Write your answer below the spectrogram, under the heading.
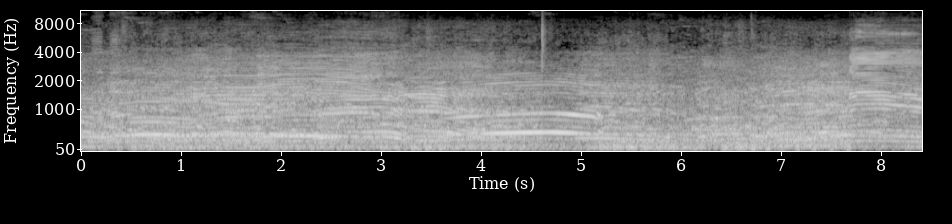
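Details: At Ambari haat, a weekly cattle market, Sahiwal bull calves low amid the crowd. One long, slightly rising moo stands out midway, with fainter calls earlier and steady human chatter throughout.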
